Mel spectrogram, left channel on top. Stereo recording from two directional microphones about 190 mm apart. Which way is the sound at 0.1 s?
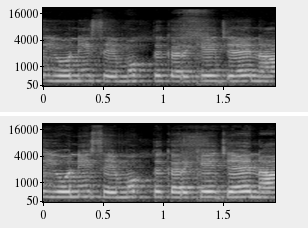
60° right (ahead or behind).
